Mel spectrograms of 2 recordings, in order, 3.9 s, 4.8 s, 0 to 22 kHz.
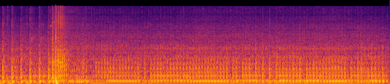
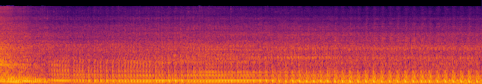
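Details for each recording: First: Honda CRF250 just reassembled, riding at steady throttle: a sharp backfire pop in the exhaust, then the single stumbles raggedly and dies while on the gas; cause unknown, rider lost. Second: Honda CRF250 first run after reassembly, started without choke: low, steady single-cylinder thump at slow idle, even and smooth before cutting off; ticking heard is chain on rear axle, not engine.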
